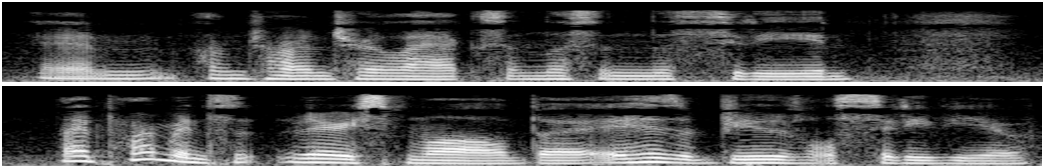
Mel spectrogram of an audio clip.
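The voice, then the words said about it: Sleepy monotone voice. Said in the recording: “I'm in my bed, so I'm probably making you fall asleep, especially with my monotone voice.”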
